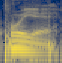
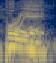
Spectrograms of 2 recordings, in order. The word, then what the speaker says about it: Poirier: Dustin Poirier. Poirier, yeah.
